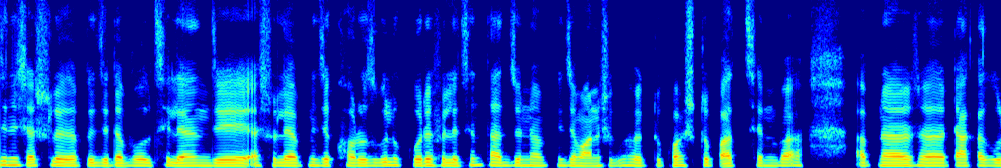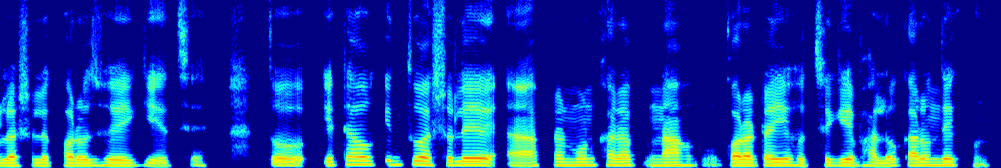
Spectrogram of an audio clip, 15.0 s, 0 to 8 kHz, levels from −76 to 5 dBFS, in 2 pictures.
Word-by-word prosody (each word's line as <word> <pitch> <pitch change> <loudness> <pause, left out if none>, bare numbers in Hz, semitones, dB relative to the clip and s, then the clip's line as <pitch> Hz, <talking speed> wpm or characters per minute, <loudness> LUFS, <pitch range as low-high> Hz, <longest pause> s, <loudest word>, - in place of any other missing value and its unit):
জিনিস 165 -1 -1
আসলে 150 +1 0
আপনি 140 0 -3
যেটা 135 -1 +3
বলছিলেন 135 -1 +1 0.2
যে 135 - +4 0.2
আসলে 140 0 -4
আপনি 140 +2 -7
যে 145 - +2
খরচগুলো 140 +3 -1
করে 145 +1 +3
ফেলেছেন 140 +2 -1
তার 145 -2 +2
জন্য 145 -1 -1
আপনি 145 +1 -13
যে - - +1
মানসিকভাবে 135 +3 -3
একটু 135 - -10
কষ্ট 140 -2 -1
পাচ্ছেন 130 +3 -1
বা - - +3 0.5
আপনার 145 0 +2 0.2
আ - - +5 0.2
টাকাগুলো 140 0 0
আসলে 140 +1 -4
খরচ 135 -1 +2
হয়ে 135 -1 +3
গিয়েছে। 125 -1 -5 0.6
তো - - +2 0.4
এটাও 185 +3 +1
কিন্তু 180 -1 -5
আসলে 165 0 +1 0.3
আ - - +1
আপনার 155 0 -5
মন 155 0 +1
খারাপ 155 -1 +1 0.2
নাহ 145 0 +3 0.3
করাটাই 145 +1 +5
হচ্ছে 140 +1 -6
গিয়ে 145 0 +4
ভালো। 135 -2 -1
কারণ 150 +1 +3
দেখুন 150 0 -3
145 Hz, 170 wpm, -22 LUFS, 135-150 Hz, 0.6 s, আ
